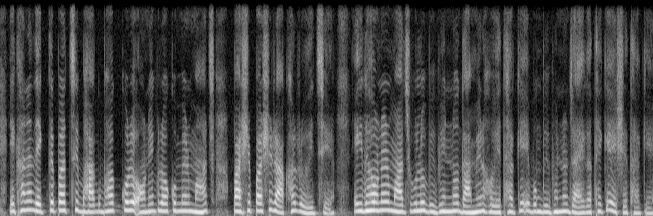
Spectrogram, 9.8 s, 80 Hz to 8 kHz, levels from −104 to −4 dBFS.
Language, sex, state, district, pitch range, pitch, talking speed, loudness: Bengali, female, West Bengal, Jalpaiguri, 240-285 Hz, 265 Hz, 165 wpm, -20 LUFS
